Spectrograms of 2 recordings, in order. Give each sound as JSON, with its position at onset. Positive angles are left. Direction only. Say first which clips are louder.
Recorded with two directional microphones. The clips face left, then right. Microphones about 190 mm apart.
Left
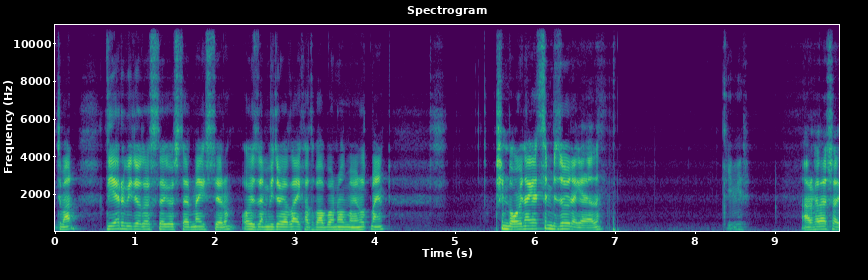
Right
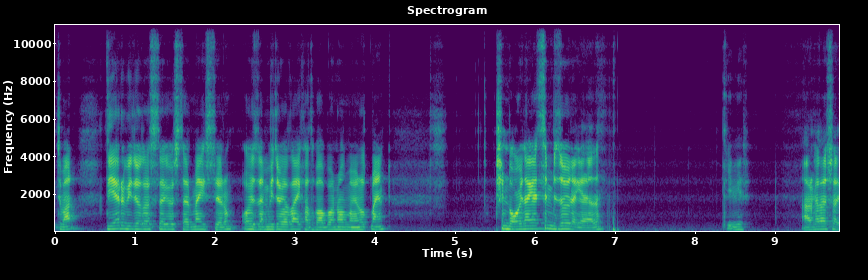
{"t": 0.0, "sound": "speech", "louder": "left 4 dB", "side_deg": 50}
{"t": 8.3, "sound": "speech", "louder": "right 6 dB", "side_deg": -10}
{"t": 9.3, "sound": "speech", "louder": "left 7 dB", "side_deg": 55}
